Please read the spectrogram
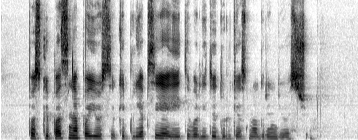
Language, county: Lithuanian, Vilnius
